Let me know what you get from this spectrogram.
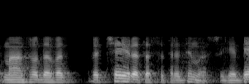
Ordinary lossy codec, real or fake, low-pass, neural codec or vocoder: AAC, 24 kbps; real; 3.6 kHz; none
